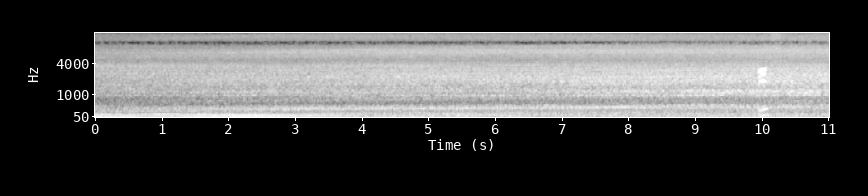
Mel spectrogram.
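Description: A Toyota Landcruiser 200 Series engine pulls away from a stop and accelerates through the gears, a steady low rumble with faint rising tones, heard from inside the cabin while someone talks.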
